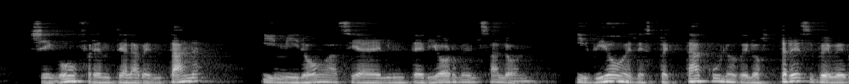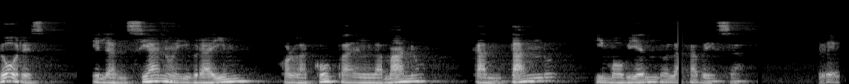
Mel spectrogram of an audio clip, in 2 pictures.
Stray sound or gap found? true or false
true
